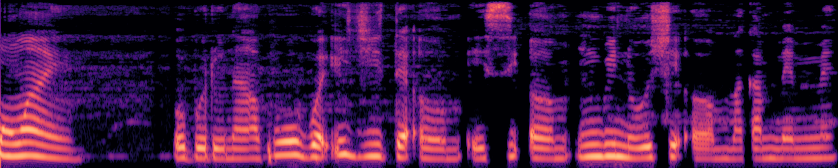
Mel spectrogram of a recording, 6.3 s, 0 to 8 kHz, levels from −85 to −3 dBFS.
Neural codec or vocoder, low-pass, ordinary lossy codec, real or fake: none; none; none; real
